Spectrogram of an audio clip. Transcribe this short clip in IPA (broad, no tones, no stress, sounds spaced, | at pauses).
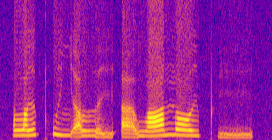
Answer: lˠ i kʷʰ i ʎ a̰ lˠ ð ḭ ʔ a̰ w ɑ n ɔː i̯ pʰ ḭ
